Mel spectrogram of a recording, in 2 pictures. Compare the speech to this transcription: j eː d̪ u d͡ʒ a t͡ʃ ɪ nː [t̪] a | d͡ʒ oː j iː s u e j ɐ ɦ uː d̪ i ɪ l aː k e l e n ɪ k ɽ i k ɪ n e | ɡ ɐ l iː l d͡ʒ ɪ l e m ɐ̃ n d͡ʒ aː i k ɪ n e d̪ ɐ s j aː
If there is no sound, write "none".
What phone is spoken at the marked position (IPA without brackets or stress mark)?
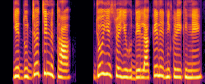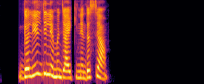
t̪ʰ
